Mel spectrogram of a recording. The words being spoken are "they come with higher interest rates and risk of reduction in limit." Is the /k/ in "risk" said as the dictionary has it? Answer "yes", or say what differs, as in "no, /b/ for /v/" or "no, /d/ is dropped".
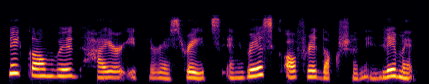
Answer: yes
